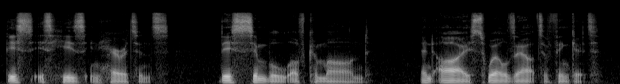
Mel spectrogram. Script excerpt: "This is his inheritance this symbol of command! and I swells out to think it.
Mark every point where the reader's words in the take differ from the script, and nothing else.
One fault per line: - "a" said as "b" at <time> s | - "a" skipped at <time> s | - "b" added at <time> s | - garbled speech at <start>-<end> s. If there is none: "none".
none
